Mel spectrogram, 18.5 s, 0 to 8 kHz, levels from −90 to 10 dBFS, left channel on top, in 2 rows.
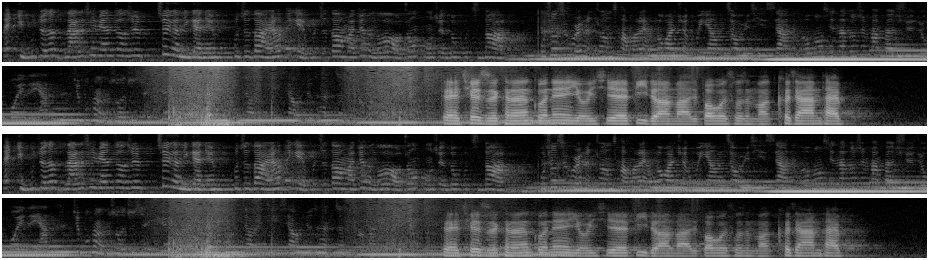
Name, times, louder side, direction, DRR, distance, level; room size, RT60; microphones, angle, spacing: voice 1, 0.0-13.2 17.3-17.6, right 1 dB, 15° right, 4.2 m, -44 dB
sound 1, 5.0-15.0, left 1 dB, 80° right, 7.8 m, -32 dB
sound 2, 10.7-12.0 12.7-14.5 15.5-16.3, left 4 dB, 30° left, 1.3 m, -36 dB
voice 2, 13.6-17.7, left 5 dB, 75° left, 0.9 m, -27 dB
26.0 x 23.0 x 9.0 m
head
